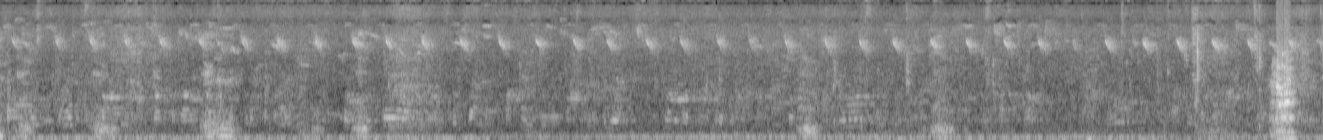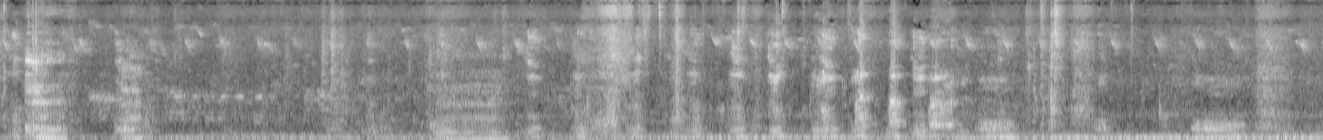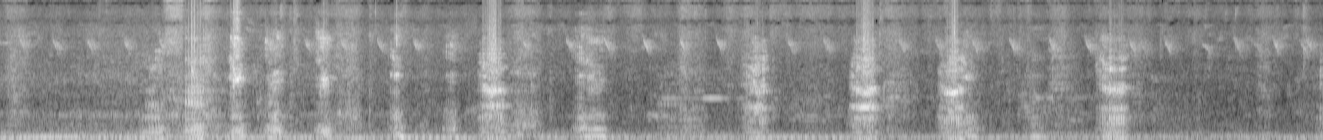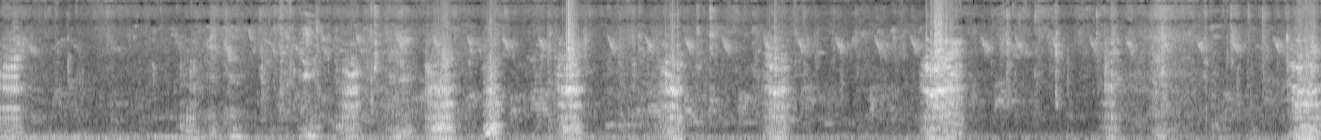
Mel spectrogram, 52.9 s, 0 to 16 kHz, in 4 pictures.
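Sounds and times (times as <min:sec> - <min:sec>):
pigs grunting and squealing: 0:00.0 - 0:52.9.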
